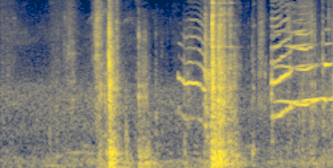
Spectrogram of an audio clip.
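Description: A metal door latch clunks.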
